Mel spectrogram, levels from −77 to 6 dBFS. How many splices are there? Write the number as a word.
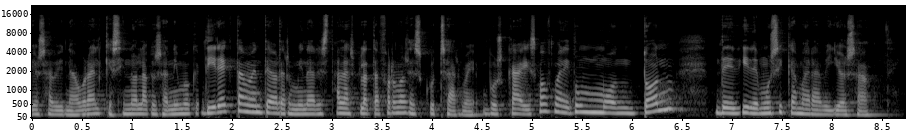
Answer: eight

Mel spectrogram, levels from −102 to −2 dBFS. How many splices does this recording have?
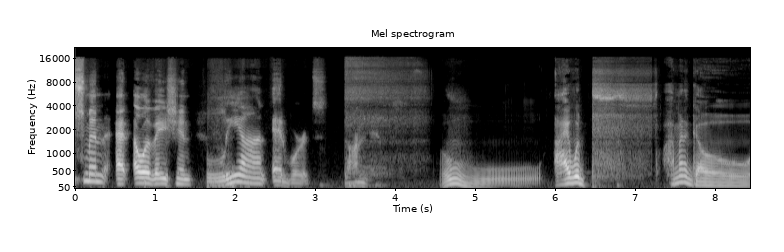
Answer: four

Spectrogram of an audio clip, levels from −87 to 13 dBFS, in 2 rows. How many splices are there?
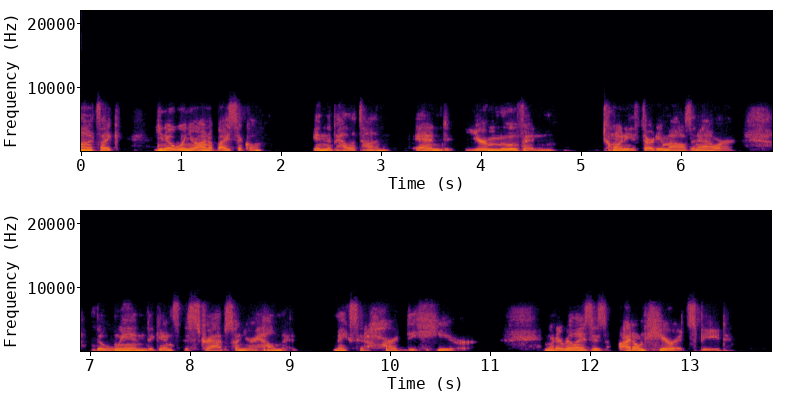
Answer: zero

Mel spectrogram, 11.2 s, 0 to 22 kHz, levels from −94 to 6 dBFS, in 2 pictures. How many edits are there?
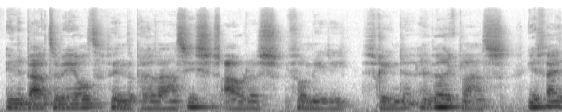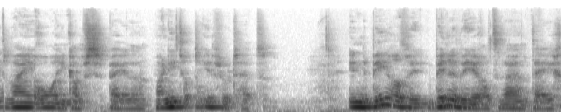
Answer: six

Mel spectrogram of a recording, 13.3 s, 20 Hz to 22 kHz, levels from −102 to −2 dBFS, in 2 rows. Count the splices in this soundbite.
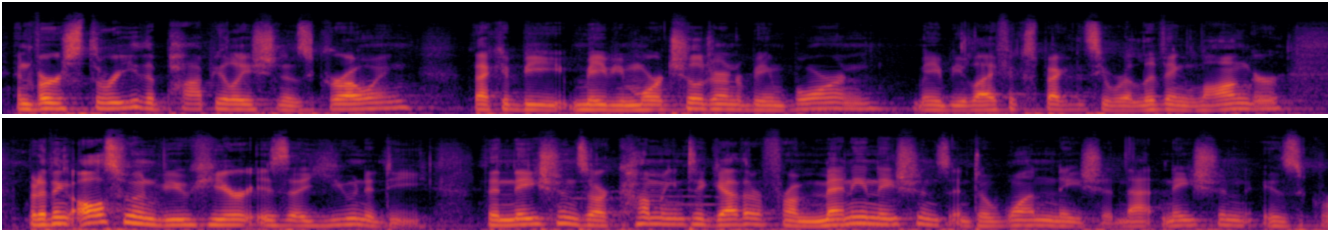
zero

